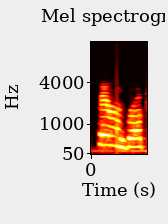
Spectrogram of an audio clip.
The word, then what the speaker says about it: Fahrenbrook: Fahrenbrook is the American pronunciation, yeah.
